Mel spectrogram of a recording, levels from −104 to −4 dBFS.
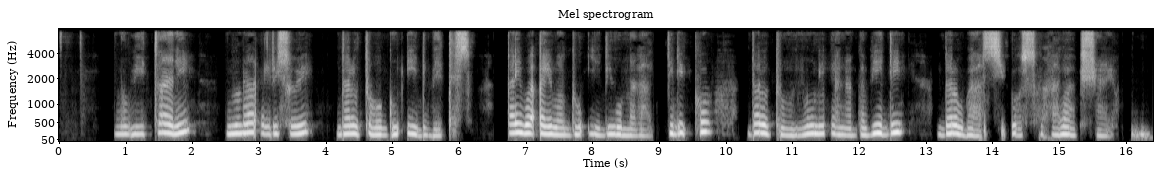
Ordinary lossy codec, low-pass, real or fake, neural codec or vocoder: MP3, 64 kbps; 7.2 kHz; fake; codec, 16 kHz in and 24 kHz out, 0.6 kbps, FireRedTTS-2 codec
